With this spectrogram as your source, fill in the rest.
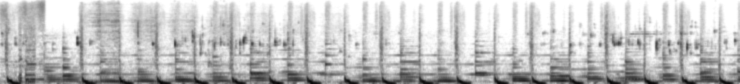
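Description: Coconut water drains from a freshly tapped coconut in a steady, fast series of close drips and gurgling trickles, quiet and continuous with no talking.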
